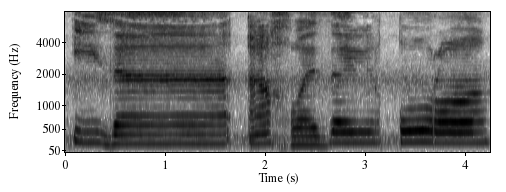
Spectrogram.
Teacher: ایزا کو اسٹریچ کریں گے 4 to 5 کاؤنٹ. مدل جائز منفصل ہے.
